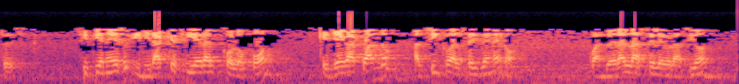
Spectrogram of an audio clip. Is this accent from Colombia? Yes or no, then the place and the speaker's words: yes; Popayán, Cauca, Colombia; Nosotros, el que nos criamos en Santa Inés, todas las noches se hacía en una cuadra la novena y cada uno trataba de superar al otro.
